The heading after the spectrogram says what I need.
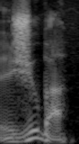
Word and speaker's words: Dzuba: You tell people it's like the scuba.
